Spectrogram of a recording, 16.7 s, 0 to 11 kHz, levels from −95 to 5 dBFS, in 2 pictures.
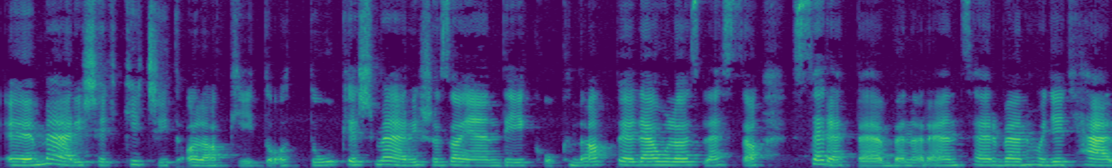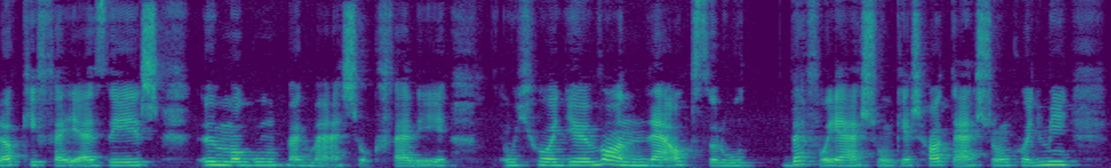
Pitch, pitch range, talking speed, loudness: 210 Hz, 195-220 Hz, 125 wpm, -25 LUFS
